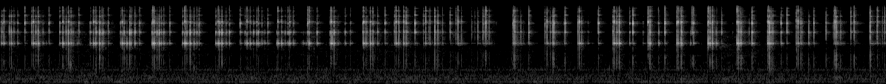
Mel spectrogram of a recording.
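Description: Long nails tap and scratch across a flat, medium-sized white glazed ceramic plate with a blue rim. The result is a quick, irregular stream of bright, high clicks and ticks with almost no ring and no low end.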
